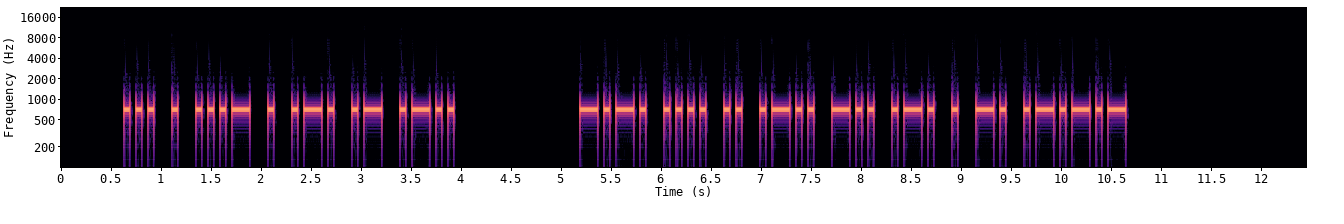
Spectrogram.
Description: Morse code, heard as a keyed tone, about 20 wpm, 700 Hz. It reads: SEVERAL CHILDREN.
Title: 3x Word-Spacing - Sentences from Top 400 Words - 20wpm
